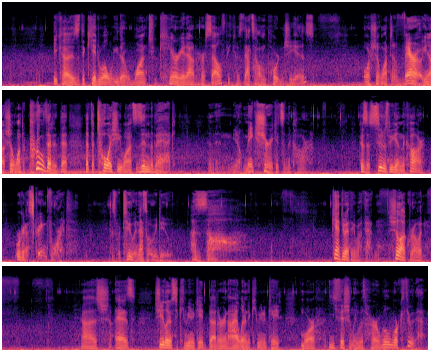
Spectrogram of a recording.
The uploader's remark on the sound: Today I take the walk outside, enjoy the good weather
